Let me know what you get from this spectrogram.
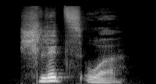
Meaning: sly fox, slyboots
- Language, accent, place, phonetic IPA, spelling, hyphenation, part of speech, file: German, Germany, Berlin, [ˈʃlɪt͡sˌʔoːɐ̯], Schlitzohr, Schlitz‧ohr, noun, De-Schlitzohr.ogg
